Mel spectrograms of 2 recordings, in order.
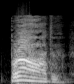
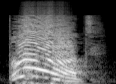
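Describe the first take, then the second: First: The L becomes an R-like sound, vowels added. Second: The word is said with a clear L sound. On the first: The speaker calls it wrong. "일본군은 브라드, 블러드 발음을 못해요. L 발음을 못해요" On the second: The speaker calls it right. "그날의 암호가 blood!"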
